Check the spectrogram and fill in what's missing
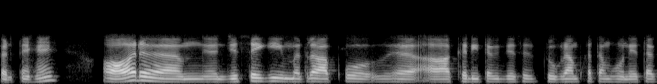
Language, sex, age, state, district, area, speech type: Hindi, male, 30-45, Madhya Pradesh, Bhopal, urban, conversation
